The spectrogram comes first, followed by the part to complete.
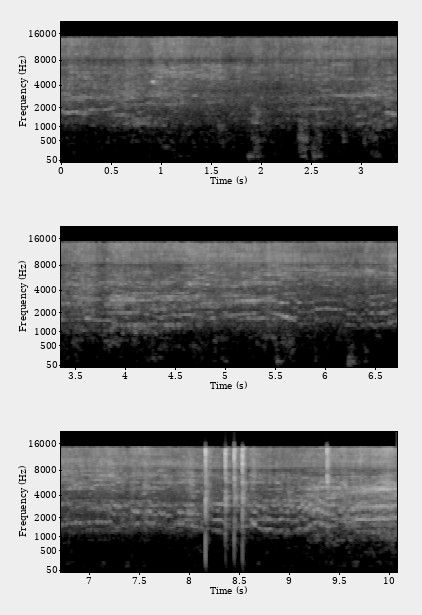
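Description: Toy train rolling along plastic track, its wheels giving a wavering squeal with light rattling knocks. A quick run of about four sharp clicks comes near the end.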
